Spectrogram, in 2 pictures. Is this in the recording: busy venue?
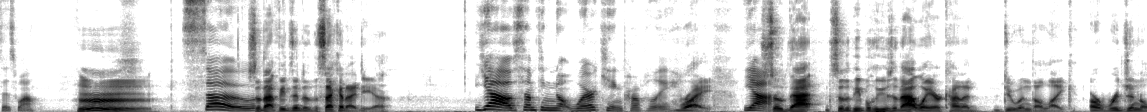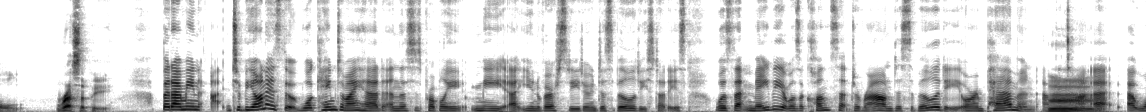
no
